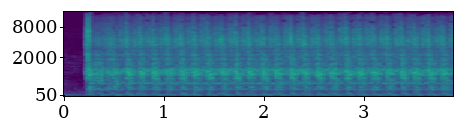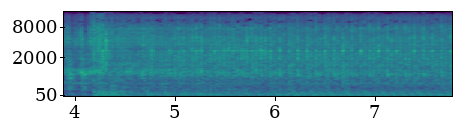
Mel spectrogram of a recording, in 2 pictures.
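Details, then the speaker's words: Abandoned 1980s VW Rabbit pickup diesel, fuel gravity-fed from a jug, catches after a brief crank into a clattery idle with a repeating knock under the diesel rattle; owner suspects rod knock or piston slap, unconfirmed. "i definitely hear like a rod knock or a piston slap or something she runs cherry"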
